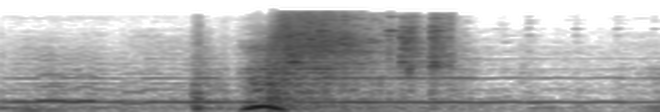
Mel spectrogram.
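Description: Something shattering: a sudden loud crash about a second in, breaking up into a brief spray of sharp bits, over background music holding a steady note.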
